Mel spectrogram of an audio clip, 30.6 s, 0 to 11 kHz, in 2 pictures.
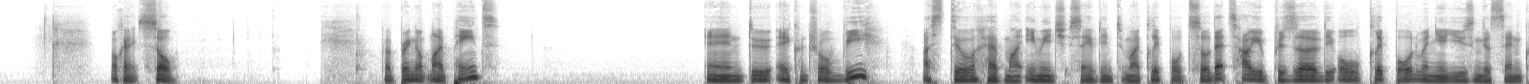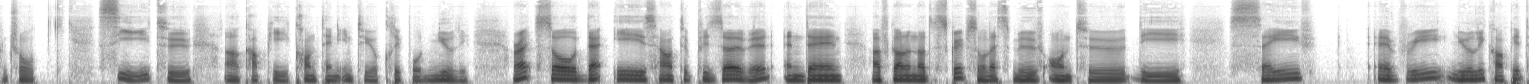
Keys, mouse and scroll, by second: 1.5-2.6 typing, 3.5 click, 6.3 click, 7.3 click, 8.0 ctrl+v, 14.1 click, 15.0 click, 15.3 click, 16.0 click, 20.9 click, 21.3-22.3 scroll down 4, 22.3-23.3 scroll down 3, 23.3 click, 24.5 ctrl+c, 24.8 click, 25.3-26.1 typing, 27.5 Delete, 27.8-28.8 typing, 28.9 Up, 29.2 End, 29.5 Return, 30.0 Up, 30.3 Down.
